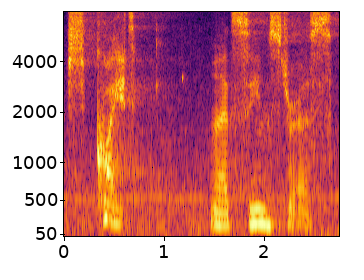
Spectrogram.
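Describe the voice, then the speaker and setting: A woman voicing a sly, playful thief demigod in a video game, teasing and guarded, with breathy asides. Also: on the low side, fairly even intonation, drawn-out words, in a whisper. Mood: sly, sneaky.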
